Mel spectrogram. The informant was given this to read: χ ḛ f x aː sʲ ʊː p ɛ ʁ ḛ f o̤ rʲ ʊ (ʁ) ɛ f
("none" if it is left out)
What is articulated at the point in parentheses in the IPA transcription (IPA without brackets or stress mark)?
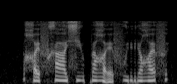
ʁ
